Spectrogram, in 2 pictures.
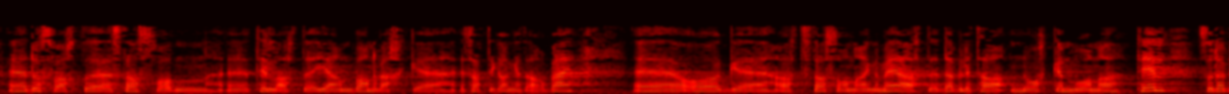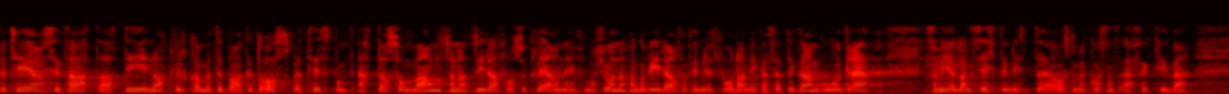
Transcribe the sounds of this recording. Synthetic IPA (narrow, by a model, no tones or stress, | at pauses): d̪osʋɑːʁt̪əst̪ɑːt̪sʁoːd̪n̩t̪ʰɪlɑt̪jæːʁnbɑʁnəʋæʁkəæsɑt̪ːɪɡɑŋːɛt̪ʰɑ̰ɾbæɪ | ɔɡɑt̪st̪ɑːt̪sʁoːd̪n̩ɾæɪŋnəmɛɑt̪d̪ɛʋɪld̪æt̪ʰɑːnoːkənmoːnət̪ʰɪlsɔd̪ɛbət̪ʰyːɾsɪt̪ʰɑːt̪ʰɑt̪̚d̪ɪnɔkːʋɪlkʰɔmːət̪ʰɪlbɑːkət̪ɪlʔɔspʰɔɛt̪ʰːɪd̪spʊŋkt̪ʰɛt̪ːəɾsɔmːəɾənsɔnːɑt̪ʋɪd̪ɑːfoːʁsʉpʰleːɾənəɪnfɔɾmɑʃuːnɔkʰɑnɡoːʋiːd̪əɾəfɔɾɔfɪnːəʉːt̪ʋʊɾd̪ɑnʋɪkɑnsɛt̪ːəɪɡɑŋːɡuːəɡɾeːpsɔmjiːɾlɑŋsɪkt̪ɪnʏt̪ːəɔ̰ɡsɔmækʰɔst̪ɑd̪sɛ̰fːək̚t̪ʰḭːʋə̰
